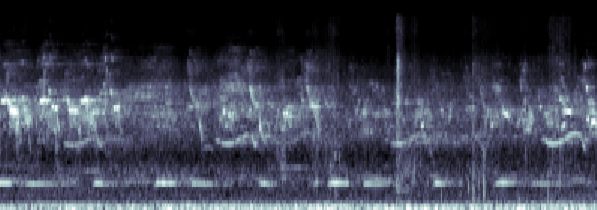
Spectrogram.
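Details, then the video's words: Morning birdsong after rain: a dense chorus of several birds with repeated high whistles, twittering and short sliding notes, over a steady low rumble. "Morning Birds Sounds"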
